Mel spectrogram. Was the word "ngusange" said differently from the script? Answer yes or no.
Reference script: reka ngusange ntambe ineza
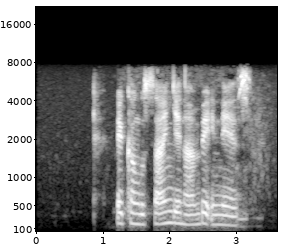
no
